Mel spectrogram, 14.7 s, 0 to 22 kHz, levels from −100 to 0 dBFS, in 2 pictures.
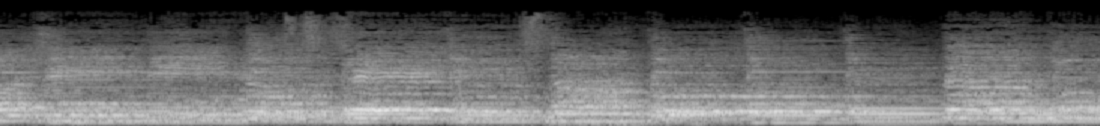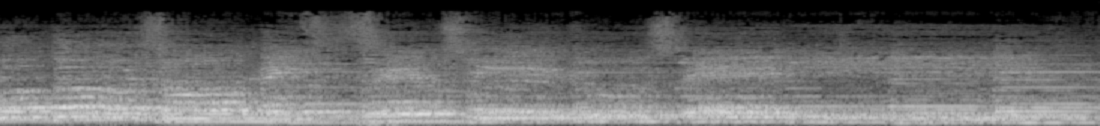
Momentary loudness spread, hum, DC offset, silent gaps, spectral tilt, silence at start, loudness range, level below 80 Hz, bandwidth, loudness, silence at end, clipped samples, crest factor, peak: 5 LU; none; under 0.1%; none; -7 dB/octave; 0 s; 2 LU; -50 dBFS; 14.5 kHz; -20 LUFS; 0 s; under 0.1%; 16 dB; -4 dBFS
